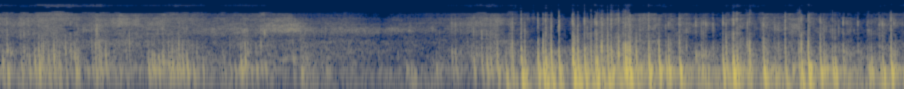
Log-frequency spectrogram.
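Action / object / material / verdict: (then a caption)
tap / wooden floor / wood / none. Fast tapping on a wooden floor. It starts as soft, quiet tapping, then after about two and a half seconds turns into louder, rapid, irregular taps with a dull low thud and almost no ring.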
